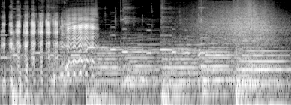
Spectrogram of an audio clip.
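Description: A goat bleats loudly, a quavering, stuttering cry followed by a few longer drawn-out bleats, with no talking around it.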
